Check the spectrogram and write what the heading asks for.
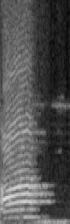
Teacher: कभी कभी आपने सुना होगा जॉनी जॉनी यस पापा वाला खेल, ओपन है ना, ओपन योर माउथ, तब वो कहता, तो वो कहता तो आ इसलिए है कि जब हम सबसे ज्यादा मुंह खोलते हैं तो एक ही स्वर है जिसमें सबसे ज्यादा मुंह खुलता है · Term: बड़ा आ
